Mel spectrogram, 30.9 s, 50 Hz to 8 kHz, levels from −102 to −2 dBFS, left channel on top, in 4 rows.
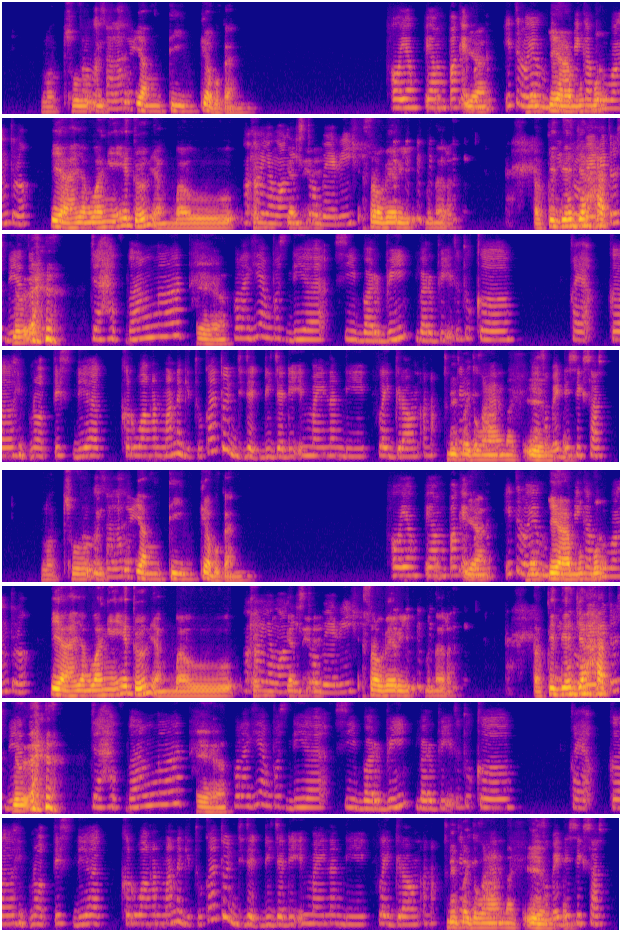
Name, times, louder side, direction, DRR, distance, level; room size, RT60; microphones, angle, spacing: voice 1, 0.5-3.0 5.8-6.1 6.6-7.6 8.3-11.7 12.3-13.3 14.4-15.3 15.6-16.1 17.9-18.3 28.7-30.1, right 2 dB, 85° right, 0.9 m, -24 dB
voice 2, 1.0-1.6 4.9-8.0 10.7-12.3 12.6-12.7 14.1-15.9 16.6-21.8 22.6-24.4 24.7-28.6 28.9-29.5 29.8-30.7, left 1 dB, 25° left, 0.8 m, -35 dB
3.5 x 2.9 x 3.3 m
head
